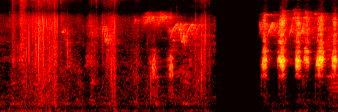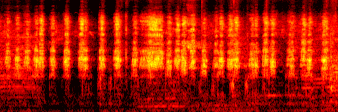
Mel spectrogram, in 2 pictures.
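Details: Quieter, softer duck calls at first, then after a silent gap a burst of loud, rasping quacks in rapid succession, many birds calling over one another in a dense, jerky rhythm.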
